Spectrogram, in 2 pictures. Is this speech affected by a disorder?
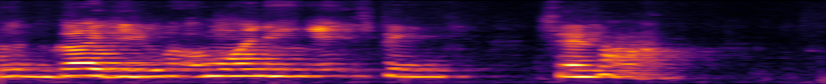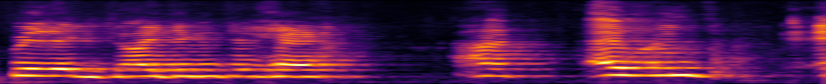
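Yes: cerebral palsy; affects hands.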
